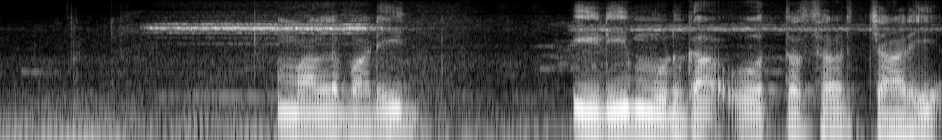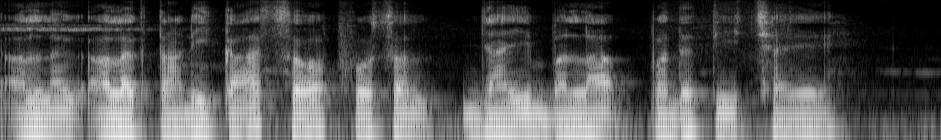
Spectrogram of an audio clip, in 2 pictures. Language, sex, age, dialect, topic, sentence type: Maithili, male, 31-35, Bajjika, agriculture, statement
